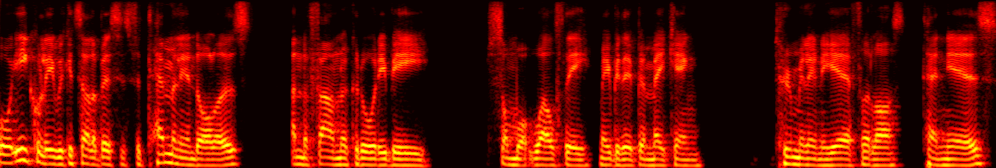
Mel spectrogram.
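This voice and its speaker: Man with a British accent, very even loudness, fairly even intonation and a moderate pace. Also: medium pitch for a man. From England. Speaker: founder of a business brokerage firm. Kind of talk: interview. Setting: video call.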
